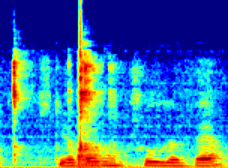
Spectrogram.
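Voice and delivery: ordinary talk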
